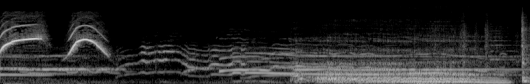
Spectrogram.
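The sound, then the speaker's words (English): Two sharp, rising-and-falling whistles call away a pack of wolves, followed by long, wavering wolf howls that swell into a dense, overlapping chorus of several wolves before cutting off. “Whatever, just lose the wolves.”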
